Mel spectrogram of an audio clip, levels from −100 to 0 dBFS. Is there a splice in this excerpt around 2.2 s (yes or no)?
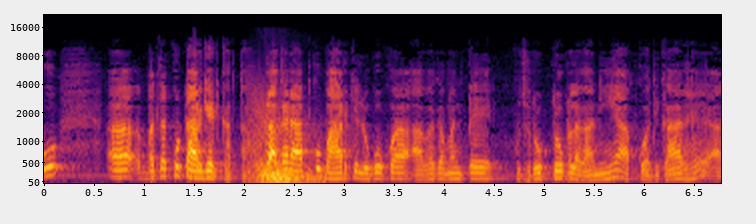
yes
